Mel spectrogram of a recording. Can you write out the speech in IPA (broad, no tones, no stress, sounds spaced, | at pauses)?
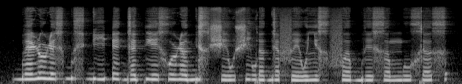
b ɛ ɳ u ɳ ɪ x b ɪ x ɠ i ʔ e ɡ ɛ pʲ e x u ɳ ə bʲ ə x ʃ ɪ w ʃ i w ɾ ə ɡ ɛ f e w lʲ ə x f ə b ɪ x ə m u x ɾ ə x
